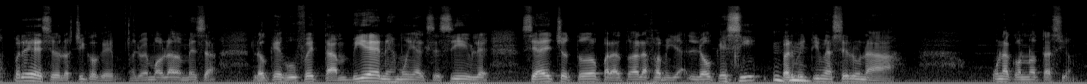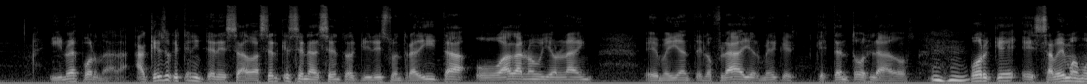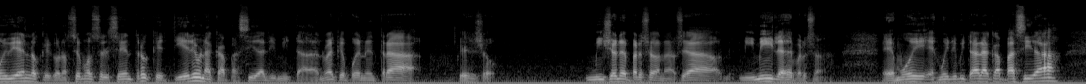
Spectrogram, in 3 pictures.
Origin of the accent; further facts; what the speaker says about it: Huerta Grande, Córdoba, Argentina; Yo soy de Huerta Grande, pero hace muchos años que estoy en esto.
